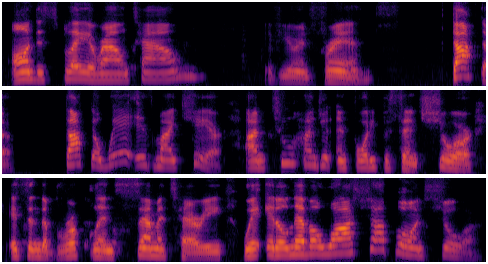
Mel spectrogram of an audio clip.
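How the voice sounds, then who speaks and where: Slow, forceful woman on a video call. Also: medium pitch. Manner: rhythmic, emphatic delivery. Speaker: panelist, menstrual health advocate. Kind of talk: spoken-word poetry and panel discussion.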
